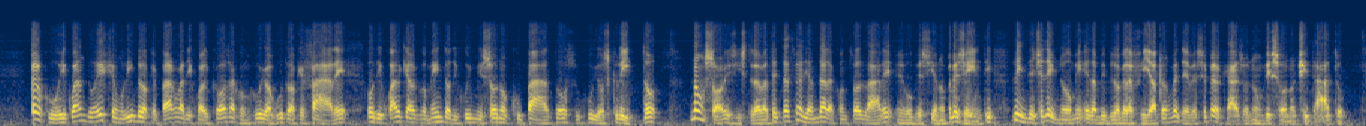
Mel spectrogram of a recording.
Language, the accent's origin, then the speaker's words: Italian; Milan, Lombardy, Italy; e in effetti sono milanese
